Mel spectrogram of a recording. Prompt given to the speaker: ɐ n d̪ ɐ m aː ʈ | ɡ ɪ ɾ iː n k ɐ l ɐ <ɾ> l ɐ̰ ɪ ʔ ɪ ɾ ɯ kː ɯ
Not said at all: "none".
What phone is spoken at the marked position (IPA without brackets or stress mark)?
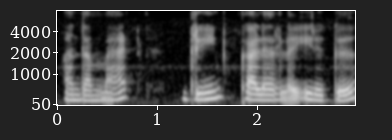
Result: ɾ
